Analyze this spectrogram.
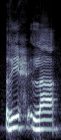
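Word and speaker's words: رحلة: হিম ইলাফিহিম কিভাবে শিখব ইলাফিহিম এরপরে র হাজের রিহ লাম জবর লাহলা অনেকে এটাকে রেহলা পড়ি যদি রেহলা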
